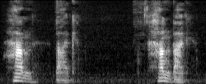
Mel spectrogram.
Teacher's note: So we drop the D entirely. So that would make it handbag.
